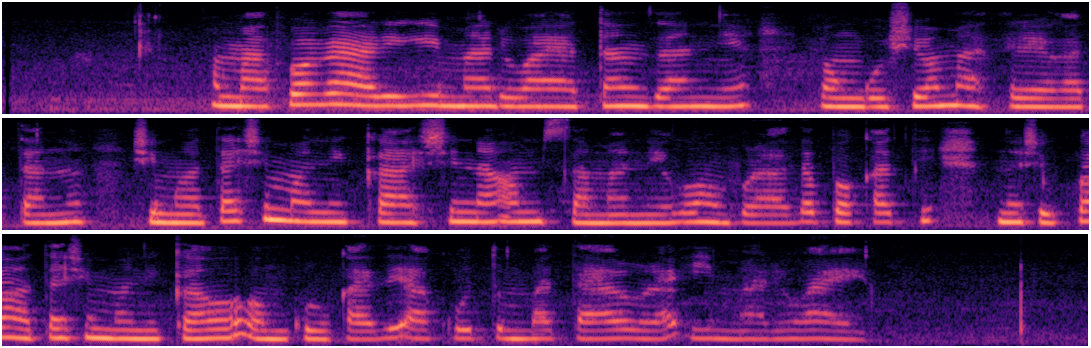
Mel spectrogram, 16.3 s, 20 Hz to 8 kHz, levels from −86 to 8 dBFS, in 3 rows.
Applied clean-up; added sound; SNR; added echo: none; none; none; none.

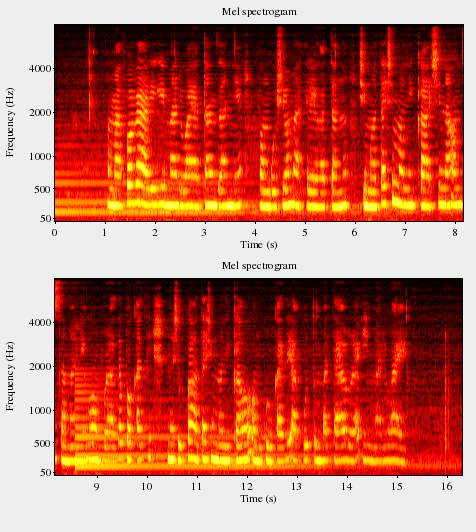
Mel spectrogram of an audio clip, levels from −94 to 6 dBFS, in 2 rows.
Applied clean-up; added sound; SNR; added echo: none; Electric guitar; 17 dB; reverberation time 0.8 s.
